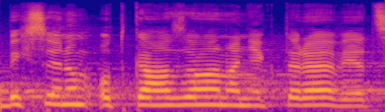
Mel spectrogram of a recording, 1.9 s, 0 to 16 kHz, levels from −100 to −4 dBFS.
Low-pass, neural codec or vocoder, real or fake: 14.4 kHz; none; real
